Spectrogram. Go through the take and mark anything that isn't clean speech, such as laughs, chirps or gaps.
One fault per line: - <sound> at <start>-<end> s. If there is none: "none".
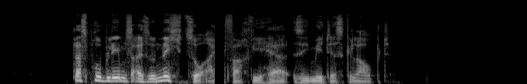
- dropout at 2.1-2.2 s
